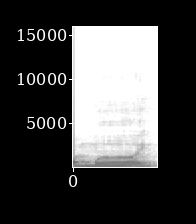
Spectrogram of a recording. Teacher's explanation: a letra A é a vogal e a letra e observe que tem som de i mãe seria esse I semivocal tá que é uma vogal mais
